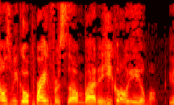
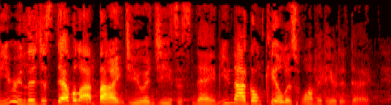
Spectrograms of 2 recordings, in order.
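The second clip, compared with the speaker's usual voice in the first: hushed mutter under the breath; 3 semitones lower, 6 dB quieter than usual. Retelling a rebuke said under the breath at a bedside: retelling a muttered line. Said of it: "So under my breath".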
